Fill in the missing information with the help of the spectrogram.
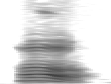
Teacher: गले के अंदर स्वर यंत्र के मुख से उच्चारित होने वाला वर्ण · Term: स्वर यंत्रीय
